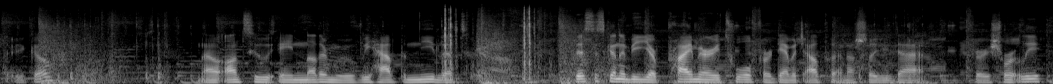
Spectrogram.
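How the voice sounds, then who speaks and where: Casual gamer guy over loud game music. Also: on the low side, steady tone, moderate pace, long pauses. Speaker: competitive gamer presenting a character guide. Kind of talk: casual video game tutorial commentary. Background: video game music.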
